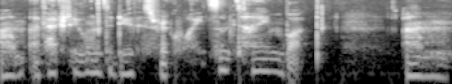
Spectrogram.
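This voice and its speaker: A man whispers fairly slowly, with noticeable background noise behind him. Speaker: ASMR creator. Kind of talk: soft-spoken whisper ramble. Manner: whispering; halting, loses train of thought.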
